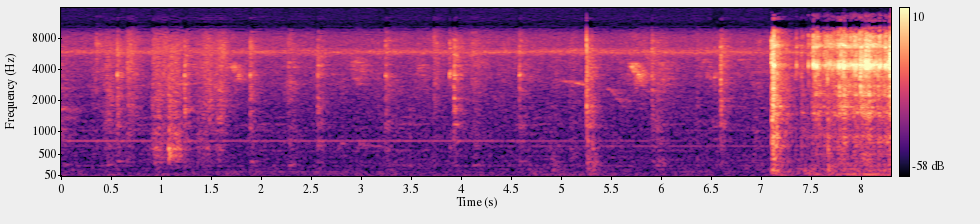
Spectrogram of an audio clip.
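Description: Wooden gears, arms and levers of a Clayton Boyer Celestial Mechanical Calendar giving faint scattered clicks and ticks as the mechanism is worked, with a sharper click about five seconds in. Near the end a louder, rustling mechanical sound starts.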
